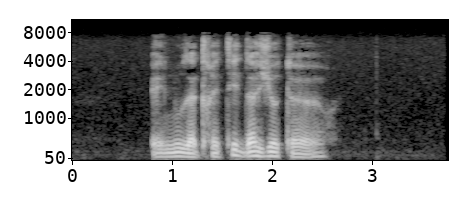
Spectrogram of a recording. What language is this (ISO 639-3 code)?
fra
